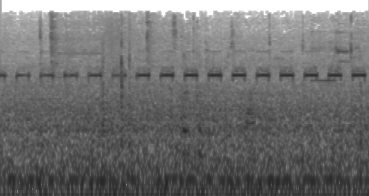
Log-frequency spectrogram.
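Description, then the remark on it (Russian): A payment machine that also takes credit cards accepts an inserted banknote as payment for the exit, emitting a rapid, evenly spaced series of short electronic beeps, about a dozen in a row, over a steady low mechanical hum with faint background noise. “Значит, мы вставляем бумажечку.”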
